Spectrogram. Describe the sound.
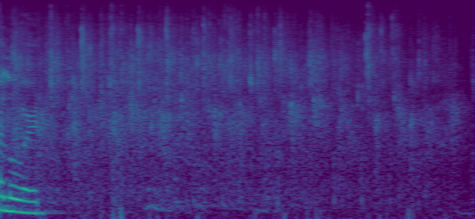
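A crowd breaks into applause, a dense wash of many hands clapping that holds steady for several seconds, following a brief bit of voice at the very start.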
